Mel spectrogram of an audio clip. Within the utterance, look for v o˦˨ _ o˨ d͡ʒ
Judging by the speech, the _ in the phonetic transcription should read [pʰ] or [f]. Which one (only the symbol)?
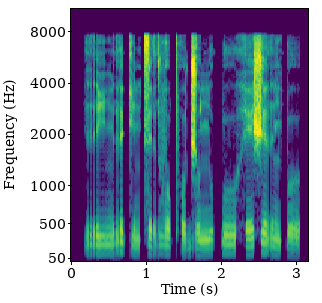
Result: pʰ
